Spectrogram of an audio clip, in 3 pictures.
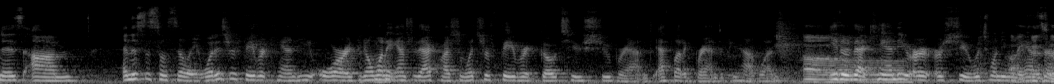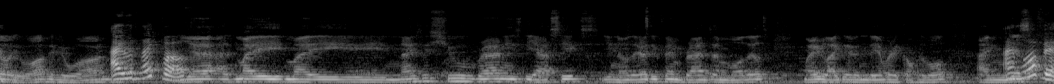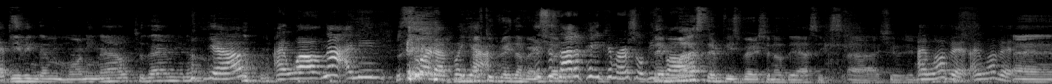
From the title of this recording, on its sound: Live from 2024 Sundance Film Festival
